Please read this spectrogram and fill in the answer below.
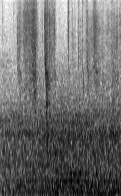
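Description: Paper service invoices and a plastic document sleeve rustling as a stack of records is leafed through, with a brief crinkle just under a second in, over a steady background noise.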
